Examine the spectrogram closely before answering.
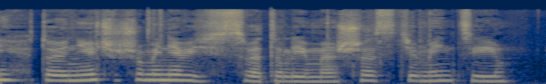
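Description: Playing cards slide and tap softly onto a table.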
